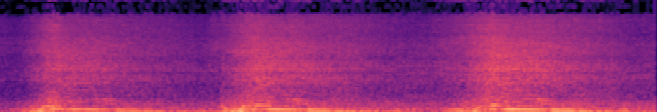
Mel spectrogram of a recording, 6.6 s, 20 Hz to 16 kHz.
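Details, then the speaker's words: 2015 Honda CR-V 2.4L AWD, after oil service for rattle blamed on low/dirty oil (VVT solenoid/phaser suspected), worse when cold: light throttle blips rise and fall cleanly, even note, rattle gone; normal engine revving. "all right we are getting no more rattle I'm going to take it for a test drive"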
